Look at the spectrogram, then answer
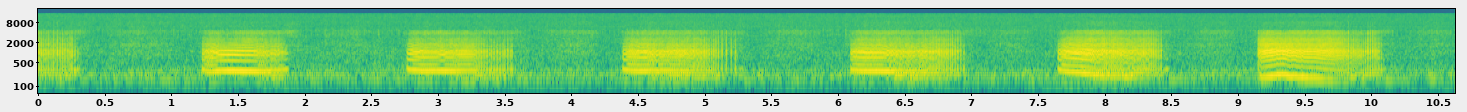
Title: Baby snores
